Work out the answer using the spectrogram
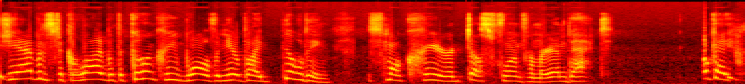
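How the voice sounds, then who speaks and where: A woman's voice: high-pitched, rough recording. A woman narrating an action story in an informal, conversational way, with casual asides. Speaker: player narrating in a dramatic roleplay reading.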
